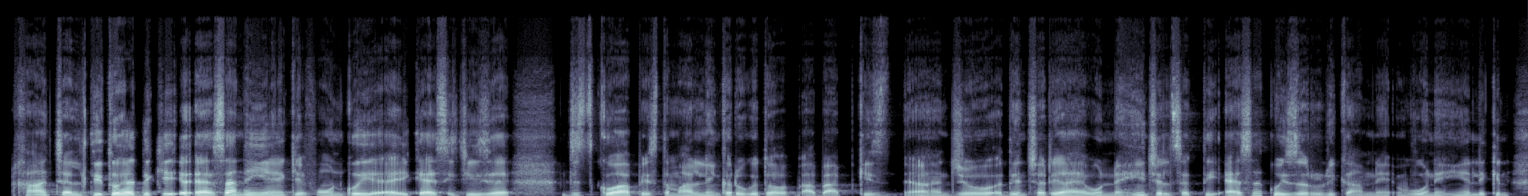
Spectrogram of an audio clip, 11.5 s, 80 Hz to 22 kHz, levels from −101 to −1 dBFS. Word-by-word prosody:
हाँ, - - +2
चलती 105 +10 +1
तो - - +8
है। 135 -1 +9
देखिए 145 -1 +1
ए - - +10
ऐसा 110 +11 +7
नहीं 165 +2 0
है 110 -9 0
कि 110 - -3
फ़ोन 110 +2 -5
कोई 130 +1 +2
एक - - +1
ऐसी 105 - -1
चीज़ 110 -3 -4
है 105 0 +4 0.5
जिसको 100 0 +1
आप 100 -1 +4
इस्तेमाल 95 +1 -4
नहीं 100 -1 -6
करोगे 95 0 -2
तो - - +1
आप 90 0 -8
आप 95 - -2
आपकी 90 +2 -5
ज़ 95 +2 -12 0.2
अ, 90 -1 -3
जो 90 +1 -3
दिनचर्या 100 +1 0
है 95 -1 -1
वो 95 +1 -3
नहीं 95 +5 -6
चल - - -1
सकती - - -6
ऐसा 220 - 0
कोई - - 0
ज़रूरी 95 -3 -4
काम 85 0 -6
नहीं 85 +1 -11
है 95 - -14
वो 95 +1 -4
नहीं 95 +1 -10
है। 120 - -5
लेक़िन 145 +4 -8
100 Hz, 230 wpm, -24 LUFS, 95-115 Hz, 0.5 s, ए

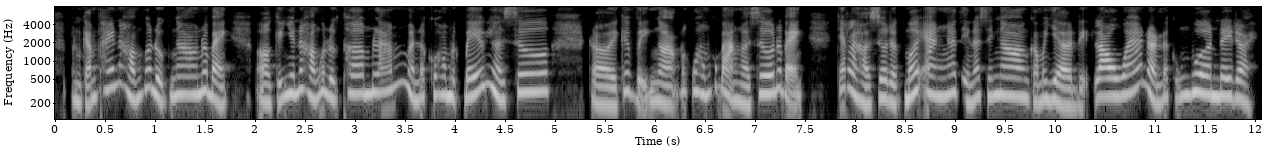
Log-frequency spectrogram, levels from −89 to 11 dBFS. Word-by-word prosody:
mình 220 -2 -4
cảm 200 +4 0
thấy 340 +7 -2
nó 415 +2 -7
hổng 245 -2 0
có 370 - -2
được 250 -6 +1
ngon 275 +1 0
đó 325 - +2
bạn. 240 -8 +2 0.3
Ờ, 210 - 0
kiểu 215 +3 -3
như 290 +2 +2
nó 340 +4 0
hổng 245 -6 +1
có 310 - -1
được 245 -5 -2
thơm 290 0 -1
lắm 315 +5 -1
mà - - +2
nó 240 +1 -2
cũng 280 - -5
hông 275 -1 +2
được 245 -2 -3
béo 275 +7 +2
như 375 - 0
hồi 240 - +2
xưa, 310 +6 0 0.4
rồi 190 -2 +1
cái 320 - -5
vị - - -2
ngọt 200 -3 +1
nó 315 - -7
cũng 320 0 -4
hổng 280 0 -2
có 380 - -11
bằng 365 - +2
hồi 195 -2 -1
xưa 290 +8 +2
đó 350 - -1
bạn. - - +3 0.4
Chắc 360 +1 -4
là 315 - +2
hồi 200 -7 0
xưa 245 +5 0
đợt 210 0 -3
mới 260 +7 +3
ăn 270 -4 0
á 295 +2 0
thì 235 - -3
nó 235 +4 -1
sẽ 260 0 -6
ngon, 270 -2 +2
còn 210 -3 -4
bây 230 +1 -2
giờ 190 -6 +3
đề 175 -1 -7
lâu 255 +1 +5
quá 295 +9 0
rồi - - +5
nó 210 +4 -4
cũng 270 +4 -1
quên 285 -4 +4
đi 260 -1 +3
rồi. 235 -4 0
260 Hz, 325 wpm, -20 LUFS, 230-300 Hz, 0.4 s, lâu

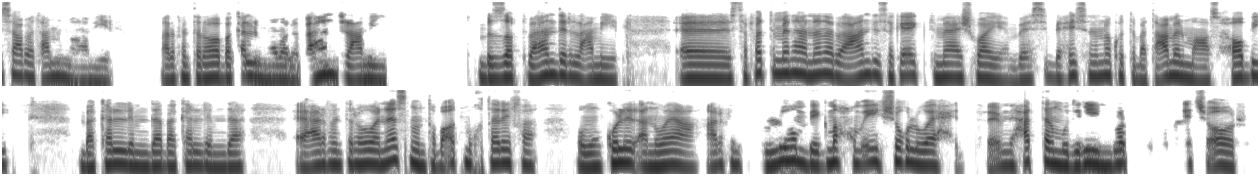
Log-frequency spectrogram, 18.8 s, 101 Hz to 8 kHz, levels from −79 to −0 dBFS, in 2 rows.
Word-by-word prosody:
ساعة 175 +1 -1
باتعامل 160 0 -2
مع 135 -2 -6
عميل، 130 0 -6 0.4
عارف 145 +1 -4
أنت 155 0 -3
اللي 155 - +2
هو 160 - +4
باكلّم 155 -1 -1
عُملا، 145 -1 -2
باهندِل 175 -3 +2
عميل، 145 0 0 0.7
بالضبط، 155 0 0
باهندِل 175 +3 +2
العميل. 145 -2 -2 0.4
آآ 155 -1 +3
استفدت 165 +7 -3
منها 195 0 +3
إن 180 - +2
أنا 190 +1 +2
بقى 155 -4 +1
عندي 185 +3 0
ذكاء 170 0 -1
اجتماعي 165 -1 -1
شوية، 150 -3 -1
بحيث 145 +3 -5
بحيث 165 +3 -4
إن - - 0
أنا 175 +1 0
كنت 165 -3 -7
باتعامل 160 +4 0
مع 140 -3 -1
اصحابي 160 +5 -1 0.5
باكلّم 160 +1 +1
ده، 155 0 +2
باكلّم 155 -1 -1
ده، 150 0 -1 0.4
آآ، - - +1
عارف 160 +3 +1
أنت 170 0 -1
اللي 170 0 +2
هو 175 0 +4
ناس 195 +4 +3
من 170 -3 +3
طبقات 160 +3 -2
مختلفة 175 -2 -1 0.3
ومن 150 0 +1
كل 180 +3 +4
الأنواع، 155 -2 +2
عارف 160 +1 -3
أنت 165 - -3
كُلّهم 190 +4 +4
بيجمعهم 175 +2 +1
إيه، 190 - +3
شُغل 190 0 +2
واحد، 160 -4 0 0.2
فاهمني؟ 160 - 0
حتّى 185 +2 +2
المديرين 165 -1 +4
بر 175 +2 +2 0.5
الHR. 160 -2 +1
160 Hz, 195 wpm, -24 LUFS, 150-175 Hz, 0.7 s, هو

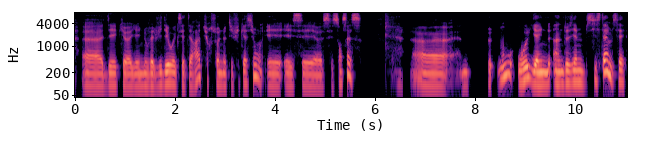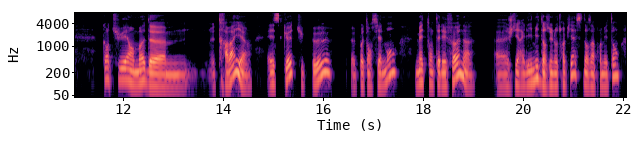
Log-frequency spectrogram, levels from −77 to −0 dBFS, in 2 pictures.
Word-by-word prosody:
heu, 95 -1 0
dès 100 +2 -2
qu'il 95 -1 -1
y 95 - -2
a - - 0
une 95 0 -3
nouvelle 95 -1 -1
vidéo 105 +3 +2
et - - -1
cetera, 100 +8 -3
tu 150 - -10
reçois 105 0 -5
une 95 - -3
notification 105 - -4
et 95 +1 -3
et - - -5
c'est, 90 0 -2
heu, 85 -1 -2
c'est 85 - -3
sans 105 +5 -1
cesse. 105 - 0 1.0
Heu, 95 -2 -1 1.0
ou 170 +8 -1
ou 120 +5 +4
il 150 - 0
y 110 - +7
a - - +8
une 105 +2 +3
un 105 -2 +2
2e 115 0 +1
système, 155 - +3
c'est 120 -5 -1 0.6
quand 135 0 -2
tu 130 0 -2
es - - +3
en 115 -4 +3
mode, 115 +1 +3
hem, 90 -2 +4 0.6
travail, 185 - +4 0.4
est-ce 105 0 0
que 140 +7 +4
tu 180 - -12
peux, 175 - +3 0.6
potentiellement, 100 - -1 0.3
mettre 115 +2 0
ton 105 -2 -3
téléphone, 100 - +2 0.4
heu, 90 +1 -5
je 85 -1 -3
dirais 95 -3 -1
limite 115 +8 0
dans 95 - +5
une 100 +2 0
autre 95 +2 -2
pièce, 180 - -1
dans 95 -2 0
un 90 - +1
1er 95 0 -4
temps, 165 +1 -1
105 Hz, 160 wpm, -25 LUFS, 95-125 Hz, 1.0 s, a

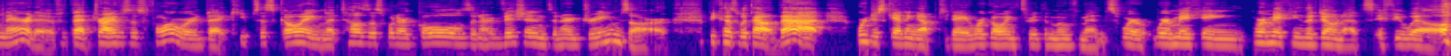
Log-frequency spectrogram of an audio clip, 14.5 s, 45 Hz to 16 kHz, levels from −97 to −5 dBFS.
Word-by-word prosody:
narrative 170 - -1
that 165 -1 +3
drives 175 -1 +4
us 170 -2 -8
forward, 150 - -4
that - - -2
keeps 180 -1 -11
us 175 0 -4
going, 175 -4 0
that 140 - -7
tells 185 -1 -6
us 170 0 -8
what 170 -1 -9
our 155 0 -6
goals 165 -2 -6
and 145 - -12
our 155 - -9
visions 170 -1 -6
and 150 0 -12
our 145 -1 -3
dreams 200 +8 -6
are - - -5 0.4
because 195 -2 -2
without 175 - +5
that, - - +10 0.3
we're 220 - -4
just 180 -5 -2
getting 160 -3 0
up - - 0
today, 135 -2 -3
we're 155 +2 -6
going 150 -2 -3
through 150 0 -12
the 145 - -19
movements, 140 -4 -10
we're 145 -3 -3
we're 165 -1 +1
making 155 -4 -2
we're 190 -1 +1
making 180 -3 0
the 160 - -1
donuts 145 -6 -2
if - - -11
you 150 -1 -8
will. 350 - 0
165 Hz, 185 wpm, -24 LUFS, 150-180 Hz, 0.4 s, that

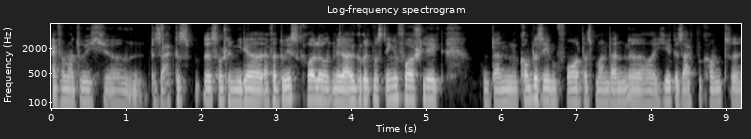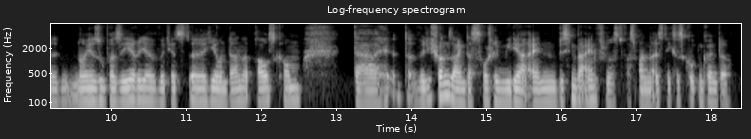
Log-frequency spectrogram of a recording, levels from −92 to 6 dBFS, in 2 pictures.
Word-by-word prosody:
einfach 110 0 0
mal 105 0 -1
durch, 105 0 -5
ähm, 95 -1 -7
besagtes, - - -6
äh, 105 0 +3
Social 110 0 -2
Media 105 0 +5
einfach 105 +1 +1
durchscrolle 115 0 +4
und 110 0 0
mir 110 - +3
der 105 - +9
Algorithmus 110 +1 +3
Dinge 120 +2 +2
vorschlägt, 120 -2 +2 0.5
und 100 -1 -8
dann 105 0 0
kommt 115 +3 +1
es 120 -2 +3
eben 105 -2 +1
vor, 105 0 0
dass 105 +1 -5
man 100 -1 -2
dann, 100 0 0
äh, 95 -1 -1
hier 105 +2 -1
gesagt 100 -1 -3
bekommt: 105 0 -6
„Äh, 100 0 -2
neue 110 0 0
super 110 -1 -1
Serie 110 0 +2
wird 105 0 -3
jetzt, 105 0 -3
äh, 110 -1 +2
hier 110 0 +2
und 100 -1 -2
dann 105 +2 -1
rauskommen.“ 110 +1 -1 0.7
Da 100 -1 -1
äh, 90 - -8
da - - -7
würde 105 0 -1
ich 115 - -5
schon 140 +4 +5
sagen, 105 -7 +3
dass 100 -1 -2
Social 105 0 -2
Media 105 0 +3
einen 105 +1 +1
'n - - -12
bisschen 110 +4 -3
beeinflusst, 110 -4 -3
was - - -9
man 100 0 -1
als - - -4
Nächstes - - -7
gucken 105 0 -6
könnte. 100 -2 -2
105 Hz, 195 wpm, -24 LUFS, 100-110 Hz, 0.7 s, der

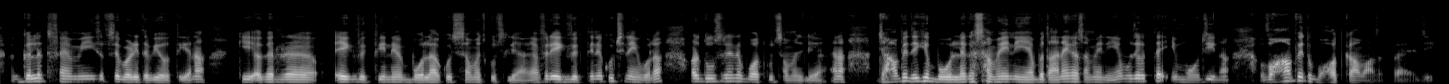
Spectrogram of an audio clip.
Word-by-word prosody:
ग़लतफ़हमी 130 -1 0
सबसे 130 - -1
बड़ी 115 -1 +4
तभी 110 +1 0
होती 100 - -2
है - - 0
ना - - 0 0.4
कि 125 0 +1
अगर 115 -1 +3 0.2
एक 120 -1 +6
व्यक्ति 120 0 -2
ने 115 0 -1
बोला, 110 0 +2
कुछ 120 +2 -4
समझ 110 -2 -3
कुछ 105 - -10
लिया 100 -3 -4
या 110 - -1
फिर 130 +2 0
एक 120 -2 +7
व्यक्ति 120 +1 -2
ने 130 - 0
कुछ 145 - -2
नहीं 120 -2 0
बोला 110 +6 0 0.3
और 140 - +6
दूसरे 140 +1 -2
ने 145 - -1
बहुत 120 -3 +1
कुछ 115 -1 -7
समझ 100 -3 -8
लिया। - - -5
है - - -1
ना? - - +2 0.3
जहाँ 130 - +2
पे 165 - +3
देखिए, 150 +3 +4
बोलने 115 -1 +4
का 130 - -1
समय 125 -1 +3
नहीं 120 -2 -1
है, 110 - +2
बताने 110 +4 +2
का 135 - +4
समय 115 0 -6
नहीं 105 -1 -8
है 125 - -4
मुझे 140 +1 0
लगता 140 - +1
है - - -2
इमोजी 110 +1 -6
ना - - -8 0.4
वहाँ 155 +7 +5
पे 180 - +5
तो 145 -4 -6
बहुत 110 0 -3
काम 95 0 -1
आ - - -7
सकता - - -17
है। - - -21
जी। - - -23
120 Hz, 255 wpm, -24 LUFS, 110-130 Hz, 0.4 s, एक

